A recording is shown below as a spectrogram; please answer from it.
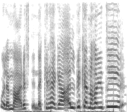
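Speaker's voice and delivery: high, impassioned tearful reproach. A narrator's reading. Rahaf tells Murad how she waited for him, tearfully. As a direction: let the hurt climb through the tears. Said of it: "وكملت بدموع".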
